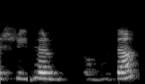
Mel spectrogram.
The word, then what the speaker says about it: Sridhar Gutam: Sridhar Gutam. Did I pronounce it right?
